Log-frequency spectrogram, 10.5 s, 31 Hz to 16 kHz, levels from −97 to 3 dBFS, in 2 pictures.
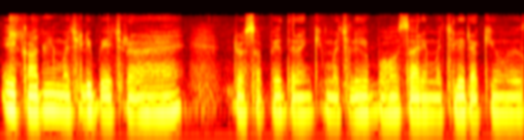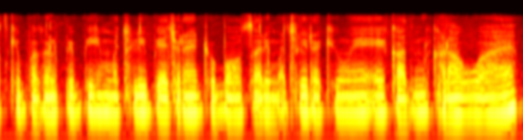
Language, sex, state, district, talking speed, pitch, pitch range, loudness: Hindi, male, Bihar, Vaishali, 220 wpm, 110 Hz, 105-115 Hz, -18 LUFS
